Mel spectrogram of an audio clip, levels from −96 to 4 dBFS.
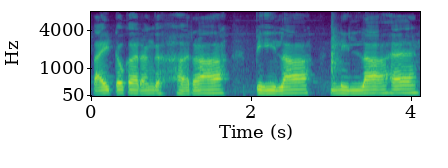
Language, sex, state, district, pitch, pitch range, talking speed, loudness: Hindi, male, Punjab, Fazilka, 120 Hz, 115-125 Hz, 100 wpm, -15 LUFS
